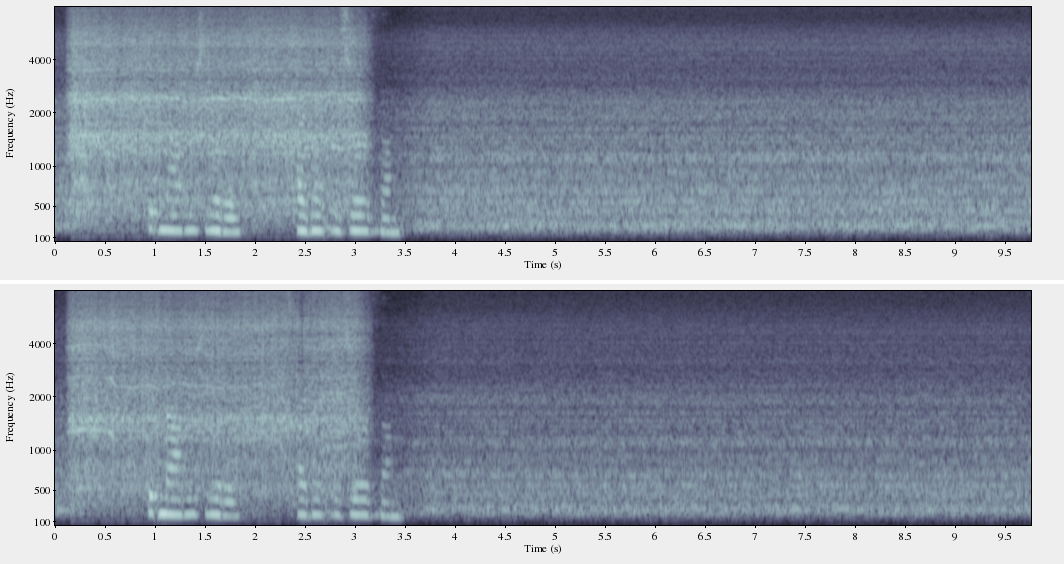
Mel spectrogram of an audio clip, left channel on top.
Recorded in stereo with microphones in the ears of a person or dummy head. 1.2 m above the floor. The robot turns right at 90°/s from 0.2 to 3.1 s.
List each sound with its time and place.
0.9 s a woman speaking: 35° right, 0.6 m; by 3.5 s 160° left, 0.6 m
